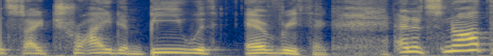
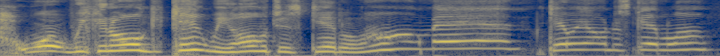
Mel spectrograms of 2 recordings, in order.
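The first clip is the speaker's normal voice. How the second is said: higher and fading softer; soft pleading; 9 semitones higher, 4 dB quieter than usual. Pretend. Begging viewers for peace, soft rising plea.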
